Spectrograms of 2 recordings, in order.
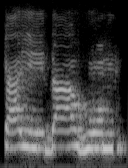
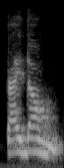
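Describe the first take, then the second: First: The word keeps the full 'hu' syllable. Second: The 'hu' syllable is dropped from the word. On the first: The speaker calls it right. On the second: The speaker calls it wrong.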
